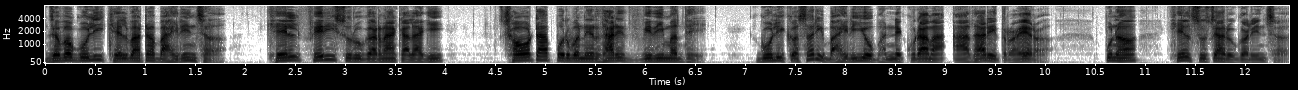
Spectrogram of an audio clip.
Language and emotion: Nepali, neutral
